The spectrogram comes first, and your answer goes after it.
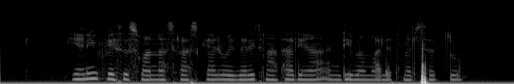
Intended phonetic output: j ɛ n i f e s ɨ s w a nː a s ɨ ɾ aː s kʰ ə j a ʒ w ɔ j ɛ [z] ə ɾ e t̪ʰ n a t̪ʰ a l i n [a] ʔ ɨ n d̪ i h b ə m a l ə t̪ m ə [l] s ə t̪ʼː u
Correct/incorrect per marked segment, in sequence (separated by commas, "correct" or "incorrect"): correct, correct, correct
